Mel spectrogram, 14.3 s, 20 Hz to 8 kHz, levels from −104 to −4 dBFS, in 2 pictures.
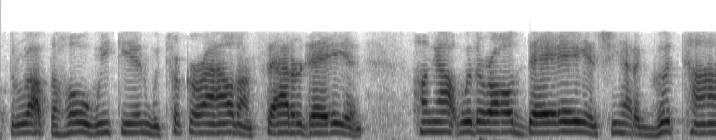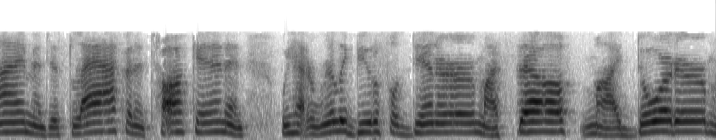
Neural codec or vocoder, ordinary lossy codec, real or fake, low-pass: vocoder, 22.05 kHz, 80 mel bands, Vocos; AAC, 16 kbps; fake; 7.2 kHz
